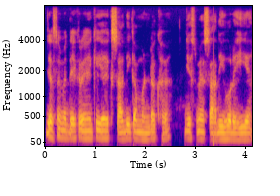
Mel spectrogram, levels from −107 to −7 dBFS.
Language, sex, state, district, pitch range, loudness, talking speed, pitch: Hindi, male, Bihar, Muzaffarpur, 100-115 Hz, -23 LUFS, 245 wpm, 110 Hz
